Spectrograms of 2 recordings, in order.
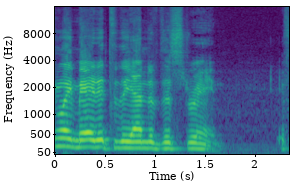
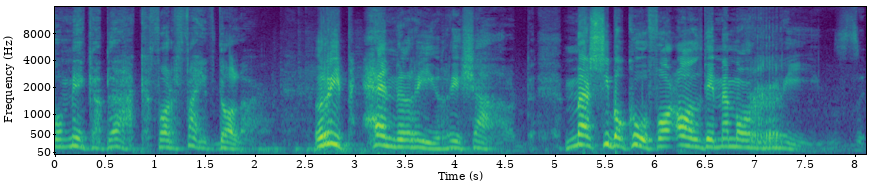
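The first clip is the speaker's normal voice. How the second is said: casual Italian-sounding dude accent; 3 dB quieter than usual. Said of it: "That was more like an Italian dude".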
